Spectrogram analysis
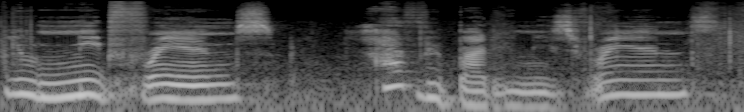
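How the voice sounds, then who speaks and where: A woman's voice: mid-range voice, lively intonation, slow pace, darkish tone, a little hiss or hum. A woman hosting a children's library storytime, speaking to young children as she tells stories and shows crafts, often referring to herself in the third person.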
